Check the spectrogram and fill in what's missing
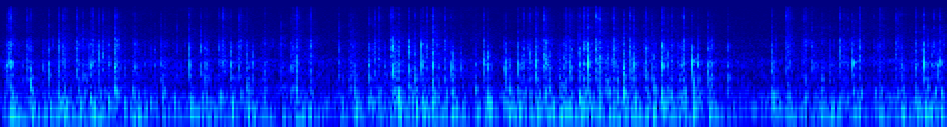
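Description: Fingertips and long red nails type fast on a backlit aluminium laptop keyboard fitted with a red silicone key cover. A dense, steady stream of soft, muffled clicks and taps runs throughout, each one short and dry, with brief lulls near the middle and toward the end.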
